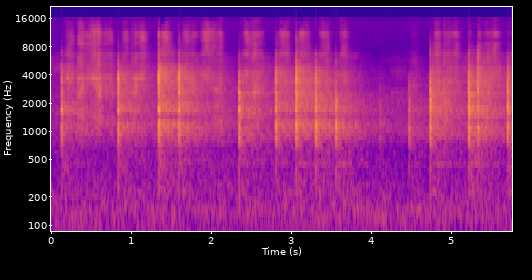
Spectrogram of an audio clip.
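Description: Chalk writing on a chalkboard: a string of short, irregular scratching strokes as words are written out by hand.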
